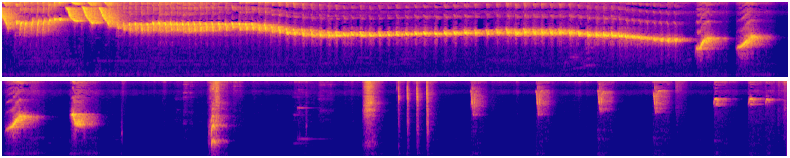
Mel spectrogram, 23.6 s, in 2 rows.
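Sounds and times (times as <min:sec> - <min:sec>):
bird song: 0:00.0 - 0:13.4, 0:18.8 - 0:19.2, 0:19.8 - 0:23.5.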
